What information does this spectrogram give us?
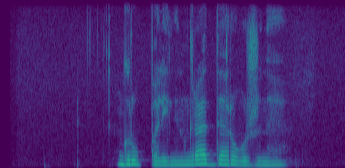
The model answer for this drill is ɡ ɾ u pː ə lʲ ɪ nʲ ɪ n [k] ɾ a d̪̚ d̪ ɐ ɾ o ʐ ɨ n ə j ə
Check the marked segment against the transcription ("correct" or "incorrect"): incorrect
